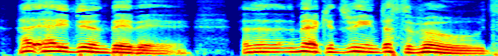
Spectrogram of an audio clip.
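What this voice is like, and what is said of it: Poor Dusty Rhodes impression. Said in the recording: “the worst imitation of Dusty Rhodes ever ... he had a very distinct voice ... that's the worst imitation ever. I'm so bad at imitations.”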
